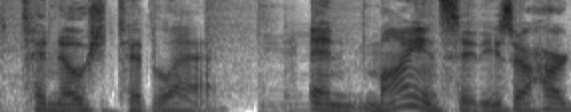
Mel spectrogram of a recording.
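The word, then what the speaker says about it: Tenochtitlan: It's tanoshedlan. And Mayan cities are hard to pronounce too.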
